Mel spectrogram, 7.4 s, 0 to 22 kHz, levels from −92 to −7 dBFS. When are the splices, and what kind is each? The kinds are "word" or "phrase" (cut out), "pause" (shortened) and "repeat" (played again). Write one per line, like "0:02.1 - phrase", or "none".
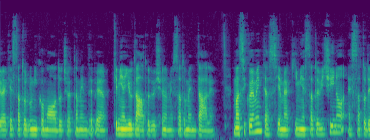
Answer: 0:04.6 - pause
